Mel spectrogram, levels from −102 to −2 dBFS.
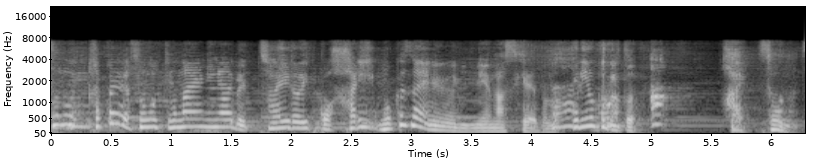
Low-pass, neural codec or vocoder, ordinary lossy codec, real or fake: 7.2 kHz; codec, 44.1 kHz, 2.6 kbps, SNAC; none; fake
